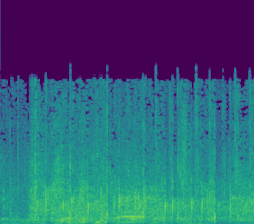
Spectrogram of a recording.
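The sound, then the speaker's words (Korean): Applause from a church audience: dense, steady clapping that swells in after a quarter second and holds loud and even for about two seconds. “경례의 박수.”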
